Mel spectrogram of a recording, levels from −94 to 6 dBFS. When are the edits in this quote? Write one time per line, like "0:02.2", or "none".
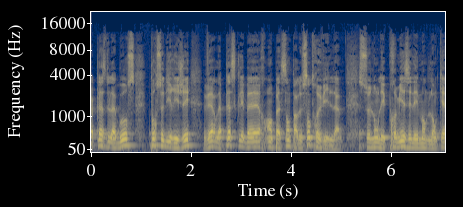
0:05.4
